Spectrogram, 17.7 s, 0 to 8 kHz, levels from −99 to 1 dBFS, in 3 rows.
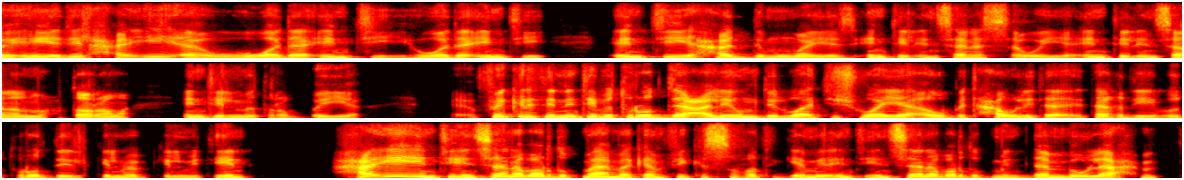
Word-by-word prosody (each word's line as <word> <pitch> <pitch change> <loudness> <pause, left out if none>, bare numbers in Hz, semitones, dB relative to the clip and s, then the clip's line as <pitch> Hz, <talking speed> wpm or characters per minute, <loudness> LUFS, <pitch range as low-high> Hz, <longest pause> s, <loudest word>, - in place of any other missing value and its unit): هي 200 0 +2
دي 205 +4 -1
الحقيقة، 185 -3 -2
وهو 155 +7 0
ده 190 +1 0
أنتِ، 200 -6 -4 0.2
هو 170 +2 +1
ده 170 -2 0
أنتِ. 180 -4 -1 0.5
أنتِ 220 0 +1
حد 190 -4 0
مميز، 140 -4 -2
أنتِ 185 -2 -1
الإنسانة 160 +1 -3
السويّة، 130 -3 -5
أنتِ 175 -1 -3
الإنسانة 155 +1 0
المحترمة، 145 0 -2 0.3
أنتِ 175 -1 0
المتربية. 145 -3 -4 0.5
أ 475 - -17
فكرة 250 -3 +1
إن 215 - +4
أنتِ 220 0 +3
بتردي 200 +2 +4
عليهم 190 +3 +5
دلوقتي 180 +1 +1
شوية 195 +1 +3
أو 170 -1 0
بتحاولي 190 +4 0
تا 175 -1 -1
تاخدي، 180 -4 -3
بتردي 170 +3 -1
الكلمة 180 +3 -4
بكلمتين، 165 +3 -3 0.4
حقيقي 265 +4 +5
أنتِ 240 -3 +3
إنسانة 225 +1 +4
برضو 215 -3 +1
مهما 210 -2 +3
كان 185 0 -2
فيكِ 210 +1 -9
الصفات 185 +2 -1
الجميلة، 180 +3 -1
أنتِ 195 0 -4
إنسانة 195 +2 +1
برضو 190 -3 -2
من 165 -2 -6
دم 185 0 0
ولحم، 165 -2 +1
180 Hz, 170 wpm, -24 LUFS, 160-200 Hz, 0.5 s, عليهم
